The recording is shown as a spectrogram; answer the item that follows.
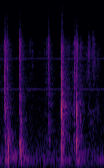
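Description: A deck of tarot cards being shuffled in the hands: about seven short, irregular card flicks and snaps.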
